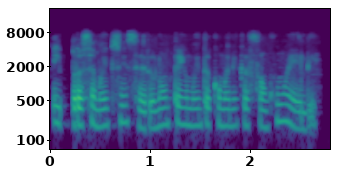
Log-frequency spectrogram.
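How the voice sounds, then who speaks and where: A middle-aged woman with a Brazilian accent, sharing personal stories in a live therapy session in a direct, animated way. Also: fairly low pitch, rapid-fire. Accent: Brazilian Portuguese. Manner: direct, animated, acts out quoted dialogue. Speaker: class participant.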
